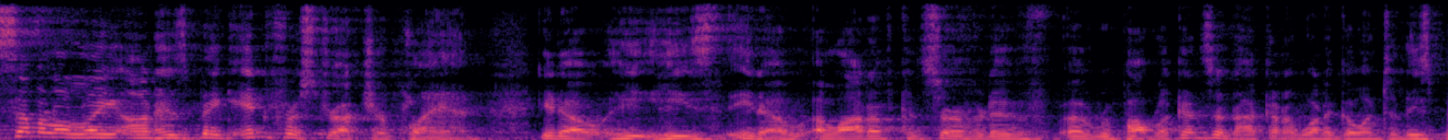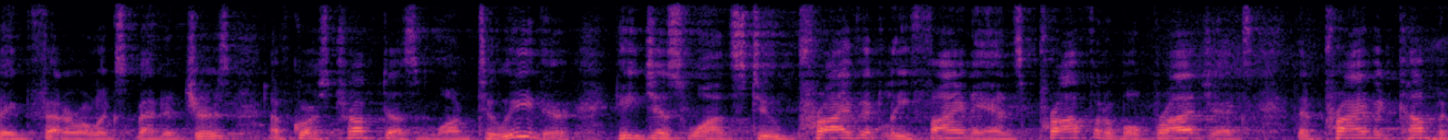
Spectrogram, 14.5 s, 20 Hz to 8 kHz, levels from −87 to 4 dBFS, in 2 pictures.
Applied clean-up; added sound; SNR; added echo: none; none; none; reverberation time 0.9 s.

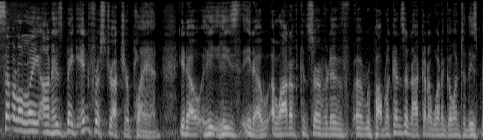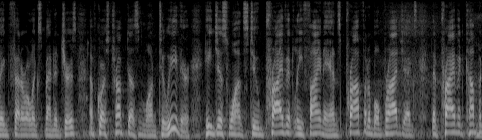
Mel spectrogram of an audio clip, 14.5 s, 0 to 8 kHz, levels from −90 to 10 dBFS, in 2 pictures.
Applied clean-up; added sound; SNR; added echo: none; none; none; none.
